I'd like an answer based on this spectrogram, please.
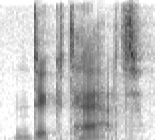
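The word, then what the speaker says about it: diktat: word pardon me dictat actually you emphasize the second syllable so it's dictat it's just d i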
